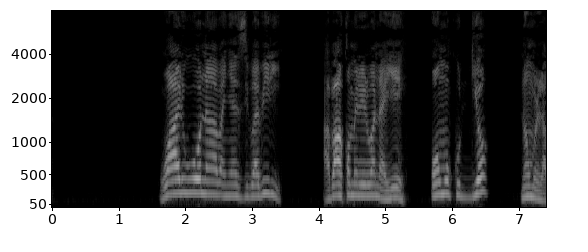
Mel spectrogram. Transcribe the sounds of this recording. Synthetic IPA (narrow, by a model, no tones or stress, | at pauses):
waːliwo̞naːβaɲaziβaβiɾi | aβaːko̞me̞ɾe̞ɾwanaje̞ | omukudːjo̞ | no̞ːmula̰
